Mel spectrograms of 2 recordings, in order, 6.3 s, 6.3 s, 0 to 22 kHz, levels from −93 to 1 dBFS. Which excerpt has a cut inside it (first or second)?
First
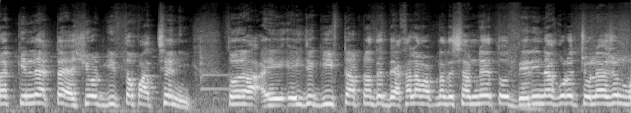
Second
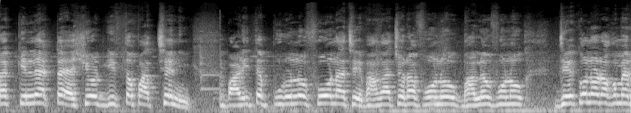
second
